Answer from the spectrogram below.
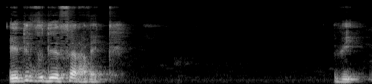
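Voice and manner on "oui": usual speaking voice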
